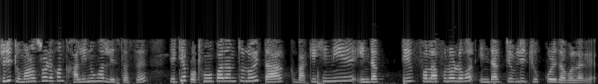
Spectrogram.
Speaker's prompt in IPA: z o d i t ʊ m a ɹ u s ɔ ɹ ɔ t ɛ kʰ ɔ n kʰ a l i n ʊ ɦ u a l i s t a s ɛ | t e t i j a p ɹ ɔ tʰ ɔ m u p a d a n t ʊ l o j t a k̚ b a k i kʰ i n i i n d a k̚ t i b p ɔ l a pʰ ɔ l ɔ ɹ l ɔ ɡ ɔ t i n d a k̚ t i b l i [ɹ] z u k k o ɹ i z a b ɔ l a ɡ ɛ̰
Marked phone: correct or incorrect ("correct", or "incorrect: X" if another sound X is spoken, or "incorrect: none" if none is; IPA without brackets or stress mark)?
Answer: incorrect: none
